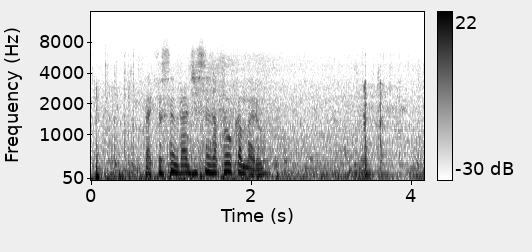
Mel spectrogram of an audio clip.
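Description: Waves lap gently against a rocky shore.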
